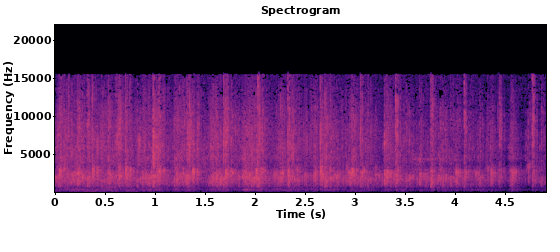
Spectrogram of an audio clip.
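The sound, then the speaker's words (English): An audience at a church service claps hands steadily for several seconds, a dense patter of many hands at moderate volume, with faint voices mixed underneath. “Somebody clap your hands and say, I believe that.”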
